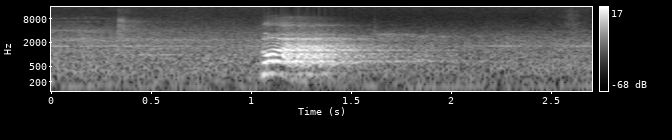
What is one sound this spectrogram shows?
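A man calls out briefly.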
